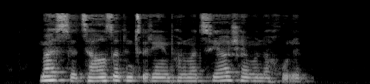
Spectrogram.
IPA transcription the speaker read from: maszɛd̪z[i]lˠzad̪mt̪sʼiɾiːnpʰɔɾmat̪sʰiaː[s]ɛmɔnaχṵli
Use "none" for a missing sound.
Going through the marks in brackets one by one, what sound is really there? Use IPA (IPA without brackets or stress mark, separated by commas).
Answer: a, ʃ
